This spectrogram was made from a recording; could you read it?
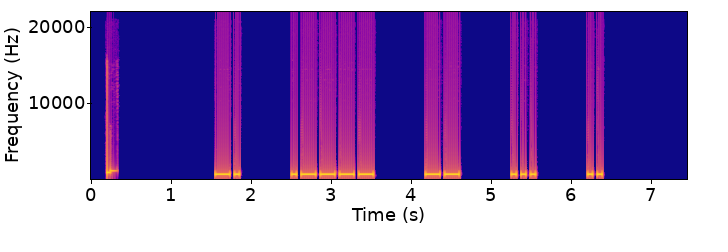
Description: Morse code, heard as a keyed tone, about 20 wpm, spaced as for 10 wpm, 700 Hz. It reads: N1MSI
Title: 109 Lesson 18g - Letter m - Call Signs 20wpm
